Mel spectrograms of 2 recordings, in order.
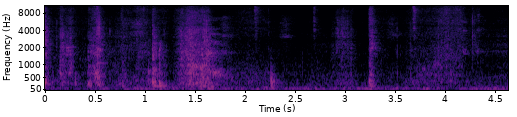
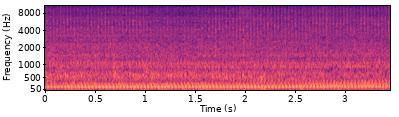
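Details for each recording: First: YardWorks 22-inch 179cc snow thrower after carb float bowl work, primed and electric start: starter whirs in short bursts, then long steady crank with no firing; won't start, traced to a leaking carburetor gasket. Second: YardWorks 22-inch 179cc snow thrower found curbside, after auger belt replacement, throttle up while blowing snow; steady, even single-cylinder drone with no slipping, squeal or surging; normal running.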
